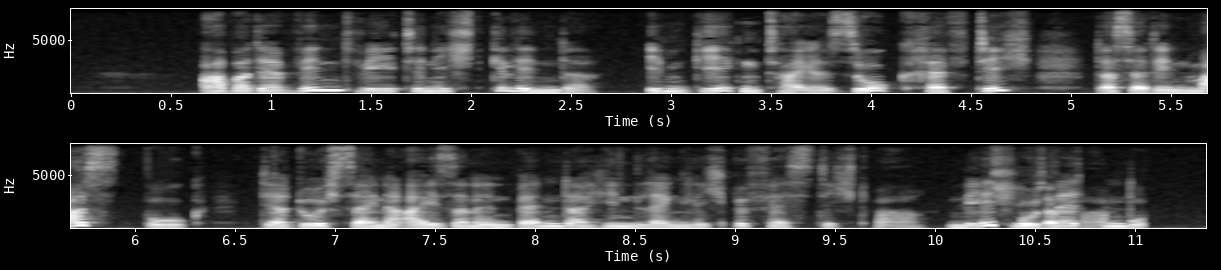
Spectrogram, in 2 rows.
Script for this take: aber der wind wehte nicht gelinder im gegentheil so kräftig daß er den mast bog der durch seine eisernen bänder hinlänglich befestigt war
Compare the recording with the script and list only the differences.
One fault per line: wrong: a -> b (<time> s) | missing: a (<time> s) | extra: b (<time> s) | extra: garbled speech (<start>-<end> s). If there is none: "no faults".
extra: garbled speech (10.1-11.1 s)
